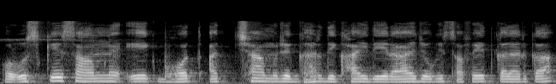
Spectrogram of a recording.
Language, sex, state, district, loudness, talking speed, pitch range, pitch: Hindi, male, Bihar, Katihar, -17 LUFS, 185 wpm, 125-140 Hz, 130 Hz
